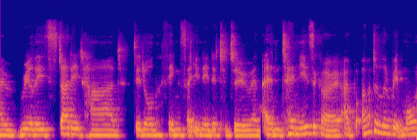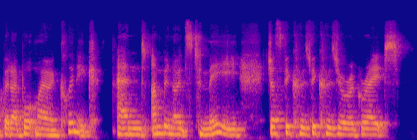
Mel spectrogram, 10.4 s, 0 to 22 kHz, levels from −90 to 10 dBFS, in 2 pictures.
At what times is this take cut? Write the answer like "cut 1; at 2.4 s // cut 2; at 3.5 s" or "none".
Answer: cut 1; at 3.2 s // cut 2; at 4.7 s // cut 3; at 5.2 s // cut 4; at 6.6 s // cut 5; at 9.1 s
